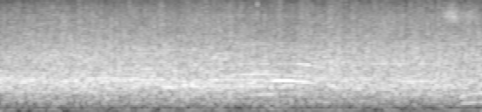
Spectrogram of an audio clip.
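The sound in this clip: Audience applause welcoming an opera singer onto a stage, a steady, dense wash of many hands clapping that holds at an even level throughout without a break.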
